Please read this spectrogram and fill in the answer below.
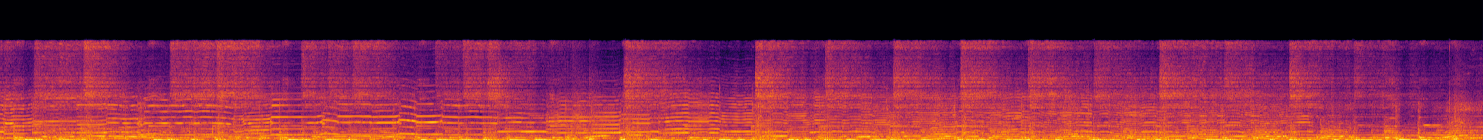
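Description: Live Javanese barongan accompaniment music: steady drumming under a wavering, gliding high melody line, as played by a gamelan-style ensemble with a reed pipe.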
